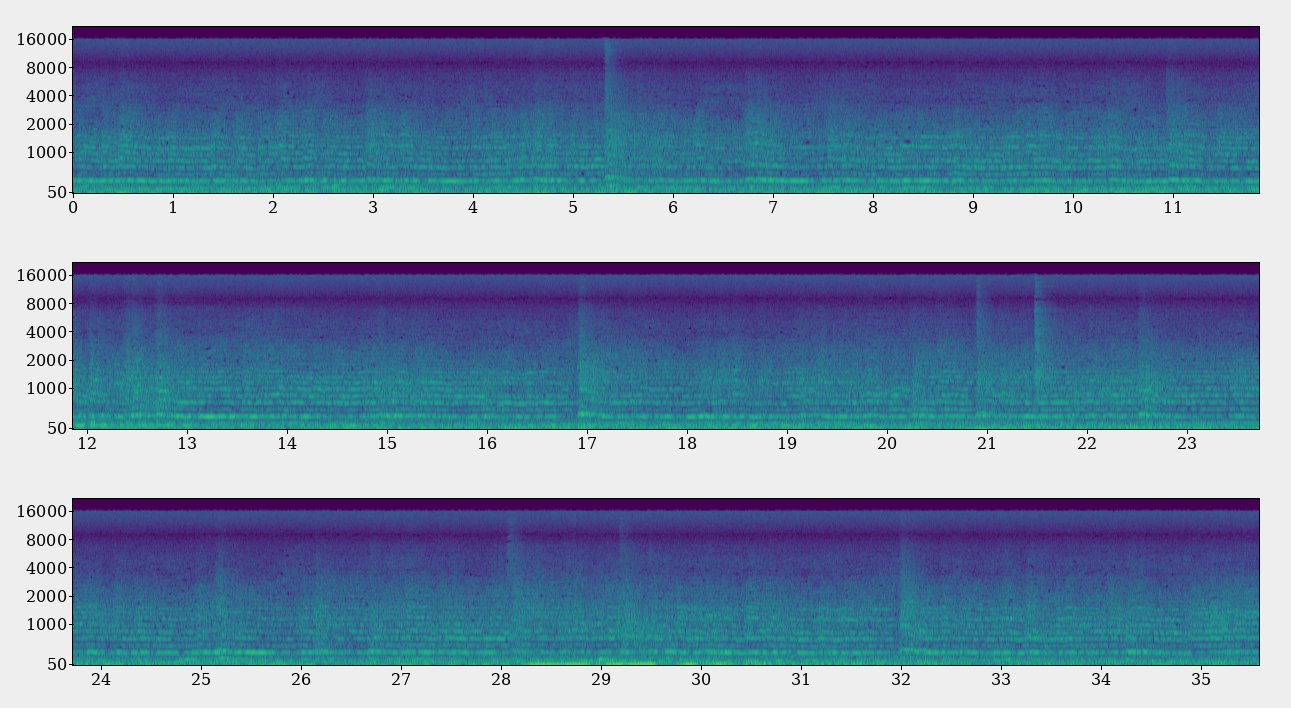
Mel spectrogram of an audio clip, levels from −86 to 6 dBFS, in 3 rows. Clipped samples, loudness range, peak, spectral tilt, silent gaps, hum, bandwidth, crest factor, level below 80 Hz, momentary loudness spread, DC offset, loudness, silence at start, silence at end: under 0.1%; 4 LU; -14 dBFS; -6 dB/octave; none; none; 16.5 kHz; 16 dB; -34 dBFS; 4 LU; 0.2%; -31 LUFS; 0 s; 0 s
